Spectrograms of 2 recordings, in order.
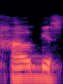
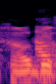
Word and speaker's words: HallBizz: Bacanya HBIS apa? Halbis nih. Halbis.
